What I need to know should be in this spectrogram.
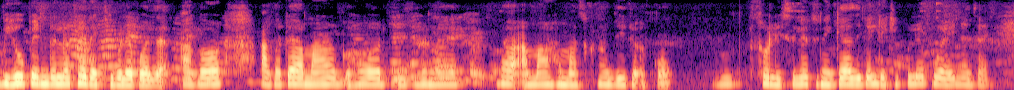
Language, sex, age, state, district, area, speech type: Assamese, female, 45-60, Assam, Dibrugarh, rural, spontaneous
